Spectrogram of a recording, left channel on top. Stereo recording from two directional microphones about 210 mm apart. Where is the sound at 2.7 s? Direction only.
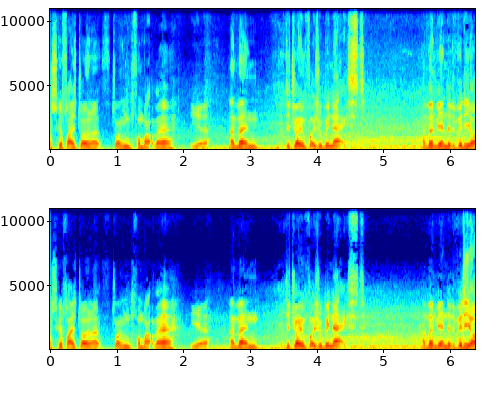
30° left (ahead or behind); by 4.7 s 15° left (ahead or behind).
